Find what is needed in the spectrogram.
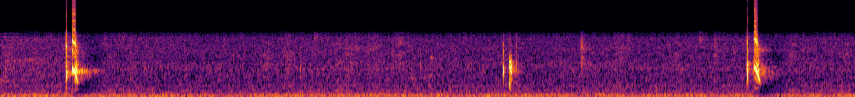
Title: hiccups!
